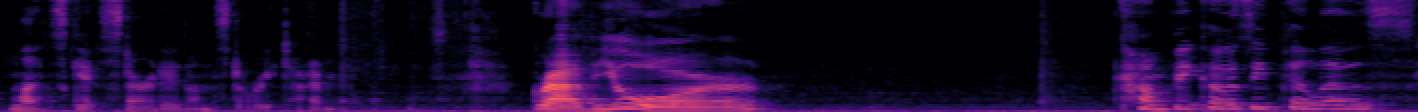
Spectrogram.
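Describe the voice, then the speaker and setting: A woman reads a picture book aloud to young children the way a teacher would, pausing and asking her listeners questions. Her voice is high-pitched and sharp in tone, and her delivery is expressive.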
